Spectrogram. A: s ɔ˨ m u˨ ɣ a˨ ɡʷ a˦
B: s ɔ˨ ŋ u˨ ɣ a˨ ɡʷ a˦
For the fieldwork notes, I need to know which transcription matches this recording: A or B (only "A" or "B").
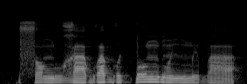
B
